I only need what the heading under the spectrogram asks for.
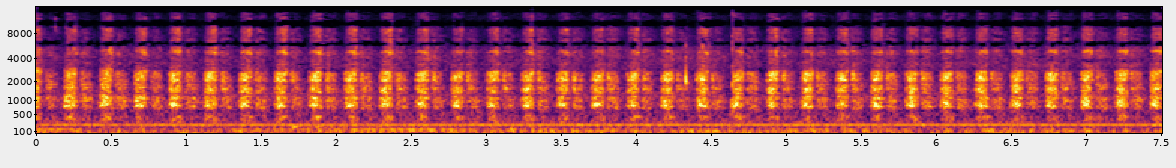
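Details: Bo, a pet dog, panting steadily on a beautiful day in Meridian, Idaho, before an expected thunderstorm: quick rhythmic breathy puffs about two per second throughout, over a low steady hum.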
